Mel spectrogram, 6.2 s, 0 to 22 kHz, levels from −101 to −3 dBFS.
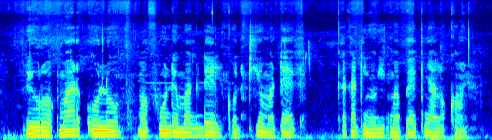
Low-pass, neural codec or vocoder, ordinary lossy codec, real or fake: none; none; none; real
